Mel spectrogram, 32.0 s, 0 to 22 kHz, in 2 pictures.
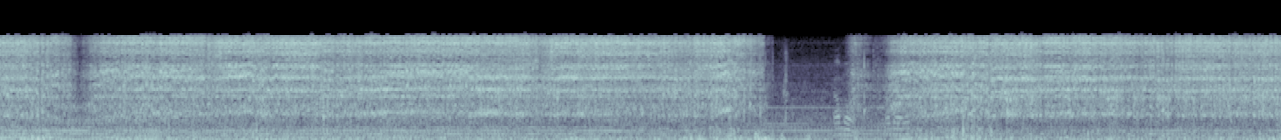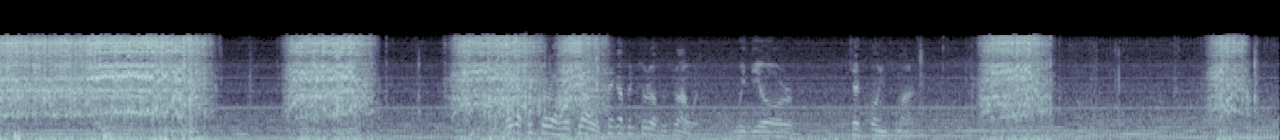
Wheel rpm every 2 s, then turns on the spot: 140, 190, 190, 200, 150, 40, 190, 200, 200, 90, 70, 70, 0, 0, 50, 20.
18-22 28-30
